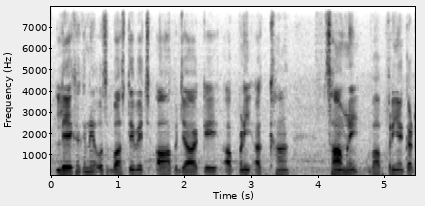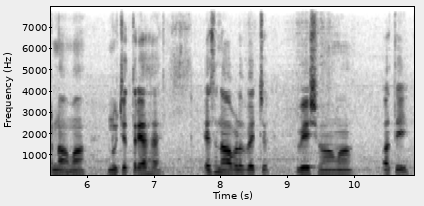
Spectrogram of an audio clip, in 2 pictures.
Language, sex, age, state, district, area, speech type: Punjabi, male, 18-30, Punjab, Bathinda, rural, spontaneous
